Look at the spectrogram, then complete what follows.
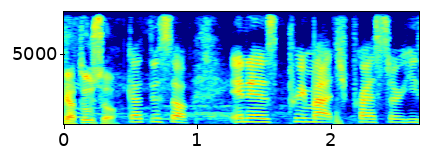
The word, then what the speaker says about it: Gattuso: The coach of Napoli, how do you pronounce it? Gattuso.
